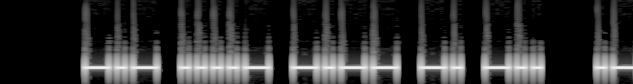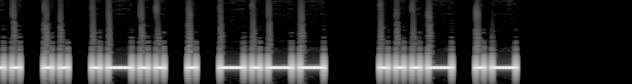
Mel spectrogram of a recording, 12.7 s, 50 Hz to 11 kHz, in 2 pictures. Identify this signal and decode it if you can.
Morse code, heard as a keyed tone, about 15 wpm, 700 Hz. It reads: K4YND RILEY VA
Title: K1USN SST QSO Practice - 15wpm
